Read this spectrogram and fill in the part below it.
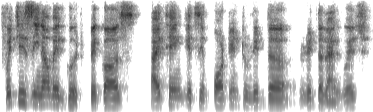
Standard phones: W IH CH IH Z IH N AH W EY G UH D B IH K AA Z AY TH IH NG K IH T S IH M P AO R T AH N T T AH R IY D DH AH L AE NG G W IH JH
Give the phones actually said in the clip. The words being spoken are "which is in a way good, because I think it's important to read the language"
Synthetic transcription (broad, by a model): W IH CH IH Z IH N AH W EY G UH D B IH K AA Z AY T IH NG K IH T S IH M P AO R T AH N T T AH R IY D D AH L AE NG G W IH JH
